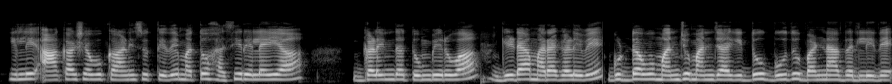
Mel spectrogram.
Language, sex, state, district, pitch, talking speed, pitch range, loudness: Kannada, female, Karnataka, Chamarajanagar, 220 Hz, 80 wpm, 215-235 Hz, -17 LUFS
